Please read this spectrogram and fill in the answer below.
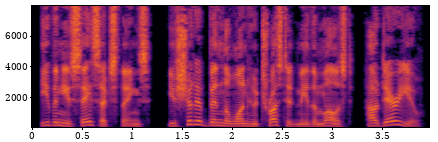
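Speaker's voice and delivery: ordinary delivery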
